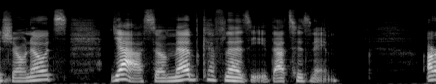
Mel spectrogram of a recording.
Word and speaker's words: Keflezighi: his first name and his last name is pronounced keflezi and i actually had to look it up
